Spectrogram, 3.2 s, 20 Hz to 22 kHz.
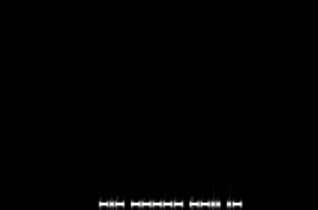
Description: Morse code, heard as a keyed tone, about 46 wpm, 700 Hz. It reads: K0ZA
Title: USA Call Signs - 4 Characters - Repeated 2x - 45wpm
